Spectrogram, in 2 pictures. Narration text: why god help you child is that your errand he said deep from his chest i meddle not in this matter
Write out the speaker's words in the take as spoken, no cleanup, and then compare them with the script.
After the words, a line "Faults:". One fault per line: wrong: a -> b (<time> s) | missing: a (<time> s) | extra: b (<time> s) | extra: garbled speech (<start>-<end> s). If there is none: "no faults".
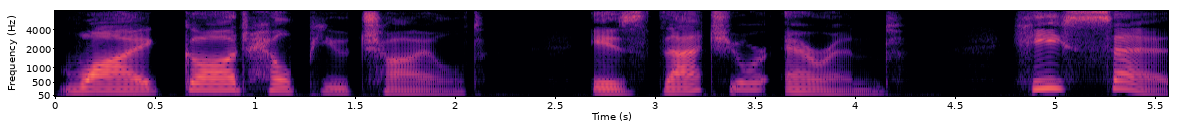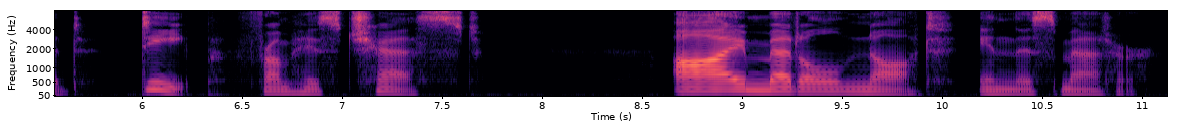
why god help you child is that your errand he said deep from his chest i meddle not in this matter
Faults:
no faults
